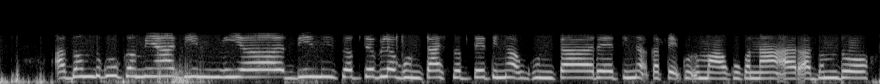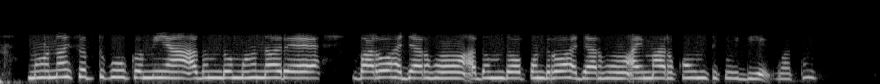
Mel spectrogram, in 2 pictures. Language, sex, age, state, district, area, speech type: Santali, male, 30-45, Jharkhand, Pakur, rural, conversation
